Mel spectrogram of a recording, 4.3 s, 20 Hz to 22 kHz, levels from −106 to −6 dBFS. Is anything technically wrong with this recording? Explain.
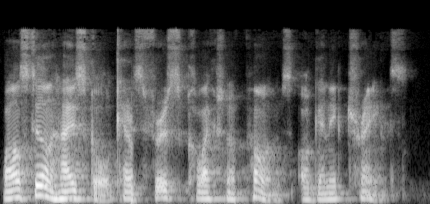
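Yes, there are two. Right after "still in high school", at 1.31 to 1.33 s, there's a skip ahead. Roughly 0.7 s of audio was dropped, either lost in transit or thrown out when the jitter buffer overflowed, and playback butts the two sides together with no gap, so the sound lurches forward.

From 3.07 to 3.48 s there's a jitter buffer speed-up. The buffer had built up more delay than it wanted, so the receiver snipped out short pitch-period-sized slices, around 70 ms in total. That runs the audio at about 114% speed with the pitch unchanged, so it sounds briefly rushed.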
